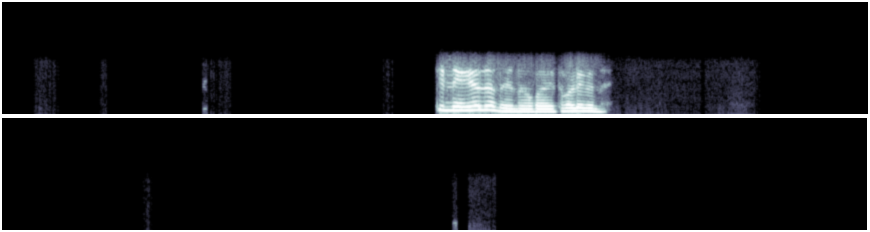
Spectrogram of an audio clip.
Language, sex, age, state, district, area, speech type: Dogri, female, 30-45, Jammu and Kashmir, Samba, rural, conversation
